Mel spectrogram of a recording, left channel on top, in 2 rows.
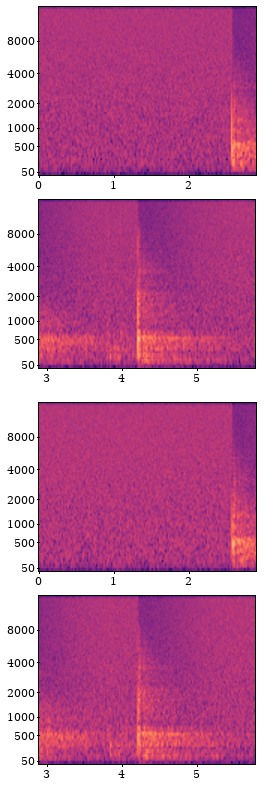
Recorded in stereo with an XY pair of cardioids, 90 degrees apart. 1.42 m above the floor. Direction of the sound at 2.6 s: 60° left.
